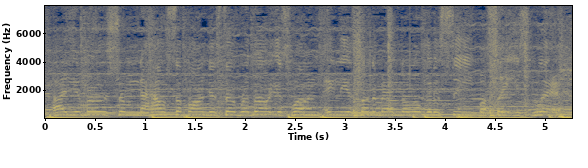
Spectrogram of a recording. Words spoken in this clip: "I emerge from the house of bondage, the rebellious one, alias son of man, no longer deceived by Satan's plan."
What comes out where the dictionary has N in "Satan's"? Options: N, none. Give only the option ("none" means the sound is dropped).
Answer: none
